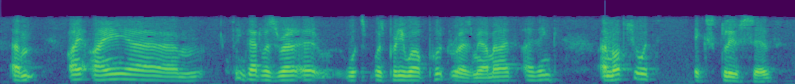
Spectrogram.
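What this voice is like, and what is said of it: Husky, hoarse voice. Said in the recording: “excuse my voice. I'm a bit husky from having some kind of problem over the last week or 10 days.”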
